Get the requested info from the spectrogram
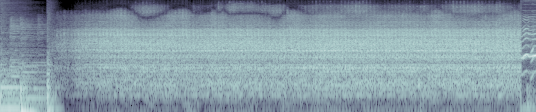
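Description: Music cuts off about a second in, giving way to a steady, rapid film-projector clatter and crackle sound effect. New music starts abruptly near the end.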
